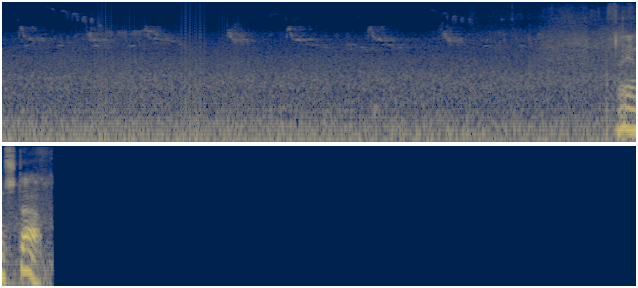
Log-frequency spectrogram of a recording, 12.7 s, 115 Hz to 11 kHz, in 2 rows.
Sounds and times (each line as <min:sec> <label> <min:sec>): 0:00.0 several wind ruffles 0:06.9
0:00.2 occasional bird chirp 0:05.8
